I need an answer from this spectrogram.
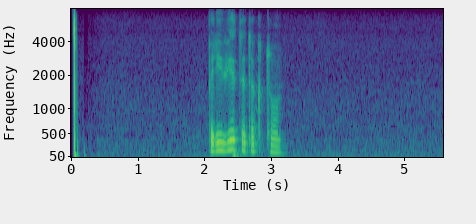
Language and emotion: Russian, neutral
